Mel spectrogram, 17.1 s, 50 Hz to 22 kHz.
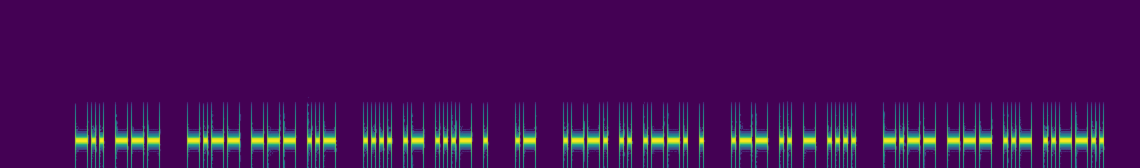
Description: Morse code, heard as a keyed tone, about 20 wpm, 700 Hz. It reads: DO YOU HAVE A PIPE WITH YOU?
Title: Sentences from Top 1500 Words 20wpm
